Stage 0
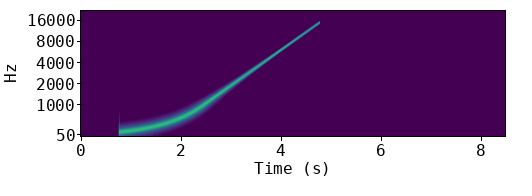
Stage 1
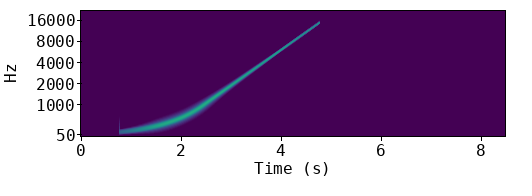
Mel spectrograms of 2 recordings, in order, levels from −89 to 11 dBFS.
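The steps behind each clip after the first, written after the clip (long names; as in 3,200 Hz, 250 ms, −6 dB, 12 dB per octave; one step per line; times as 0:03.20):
high-pass filter 340 Hz 24 dB per octave
level −5.5 dB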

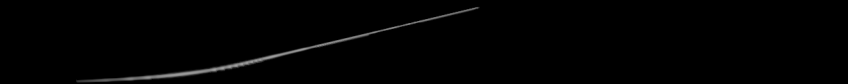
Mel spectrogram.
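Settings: flanger 0.95 Hz, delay 5.4 ms, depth 5 ms, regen +38%
level +2 dB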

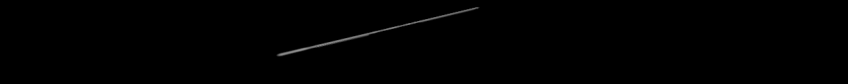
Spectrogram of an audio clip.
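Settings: linear-phase brick-wall high-pass 1,500 Hz
level −2 dB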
